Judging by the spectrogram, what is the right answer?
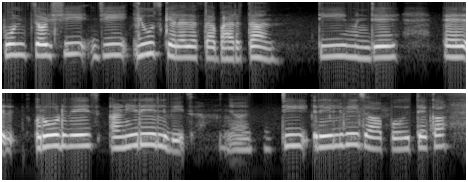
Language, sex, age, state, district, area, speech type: Goan Konkani, female, 18-30, Goa, Pernem, rural, spontaneous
